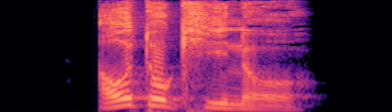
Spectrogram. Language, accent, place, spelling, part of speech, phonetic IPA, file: German, Germany, Berlin, Autokino, noun, [ˈaʊ̯toˌkiːno], De-Autokino.ogg
- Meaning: drive-in theater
